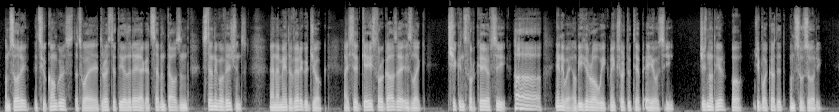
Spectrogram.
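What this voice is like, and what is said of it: Bad Benjamin Netanyahu impression. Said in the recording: “bad impression of Benjamin Netanyahu”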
